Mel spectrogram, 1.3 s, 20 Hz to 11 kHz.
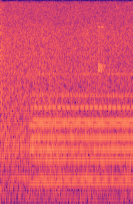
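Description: A car horn blares in Grand Theft Auto 3, a single steady toot lasting just over a second over engine rumble.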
